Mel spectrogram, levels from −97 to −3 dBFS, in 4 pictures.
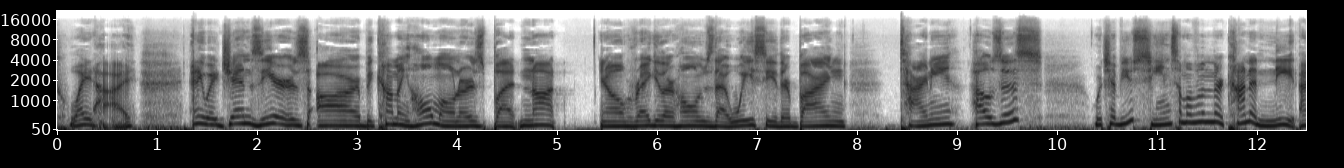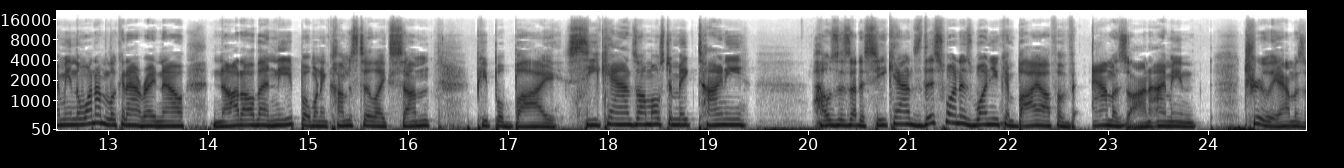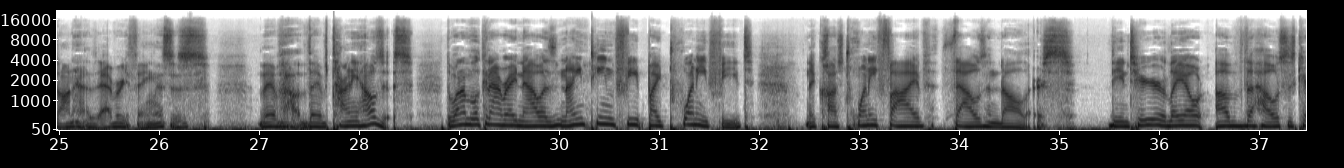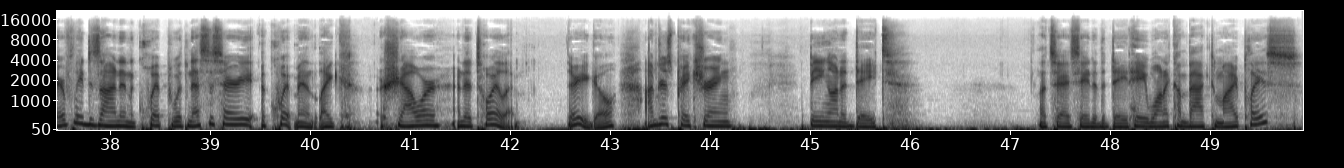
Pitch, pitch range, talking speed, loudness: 155 Hz, 130-180 Hz, 185 wpm, -15 LUFS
